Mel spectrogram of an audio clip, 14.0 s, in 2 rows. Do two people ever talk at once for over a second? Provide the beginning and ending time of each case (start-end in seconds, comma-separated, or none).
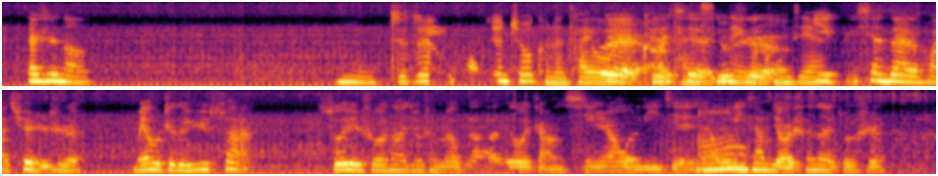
4.5-6.2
